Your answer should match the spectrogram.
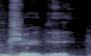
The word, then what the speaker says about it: Chugi: You got to do a hard G for Chugi.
